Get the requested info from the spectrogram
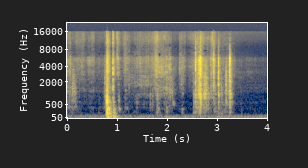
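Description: A plastic glue bottle set down on the table with one sharp knock about a second in, then paper rustling as it is folded and pressed flat, around three seconds in.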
